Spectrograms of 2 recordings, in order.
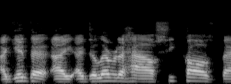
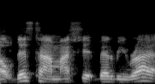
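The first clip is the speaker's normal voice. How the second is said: usual speaking voice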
